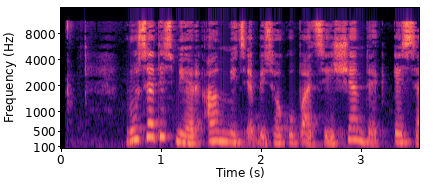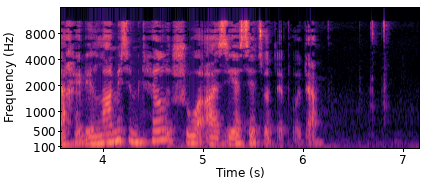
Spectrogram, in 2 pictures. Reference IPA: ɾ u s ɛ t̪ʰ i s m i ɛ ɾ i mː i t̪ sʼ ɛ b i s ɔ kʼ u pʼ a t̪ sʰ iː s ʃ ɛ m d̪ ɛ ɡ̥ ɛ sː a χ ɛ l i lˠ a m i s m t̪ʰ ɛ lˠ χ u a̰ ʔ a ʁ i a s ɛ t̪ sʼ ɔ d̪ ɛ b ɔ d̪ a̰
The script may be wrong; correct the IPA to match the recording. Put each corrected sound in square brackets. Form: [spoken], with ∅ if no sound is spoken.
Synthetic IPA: ɾ u s ɛ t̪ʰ i s m i ɛ ɾ [a] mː i t̪ sʼ ɛ b i s ɔ kʼ u pʼ a t̪ sʰ iː s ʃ ɛ m d̪ ɛ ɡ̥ ɛ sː a χ ɛ l i lˠ a m i s m t̪ʰ ɛ lˠ [ʃ] u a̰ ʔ a [z] i a s ɛ t̪ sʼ ɔ d̪ ɛ b ɔ d̪ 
